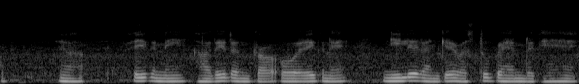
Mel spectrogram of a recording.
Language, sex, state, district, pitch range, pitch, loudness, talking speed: Hindi, male, Uttar Pradesh, Ghazipur, 140-150 Hz, 140 Hz, -32 LUFS, 165 wpm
